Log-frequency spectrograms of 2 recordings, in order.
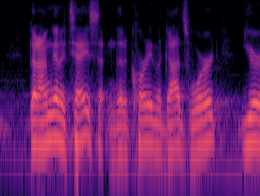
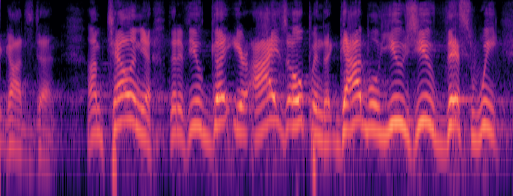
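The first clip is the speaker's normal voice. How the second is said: loud, high, fervent sermon climax, slowing on the last lines; full-force preaching; 7 semitones higher, 10 dB louder than usual. Acted. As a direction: preach it out to the whole congregation.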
